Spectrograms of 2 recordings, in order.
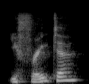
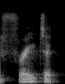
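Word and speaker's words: Ephrata: I uh you I'm see if I can get this right. Euphrata? I think it's how they say it. It's called the Euphrata uh cluster.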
